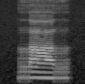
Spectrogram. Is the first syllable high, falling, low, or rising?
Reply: high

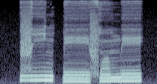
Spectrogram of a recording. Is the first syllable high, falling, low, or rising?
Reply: high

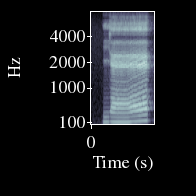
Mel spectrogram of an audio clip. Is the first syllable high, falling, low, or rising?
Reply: rising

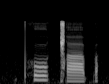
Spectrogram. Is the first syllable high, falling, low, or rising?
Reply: high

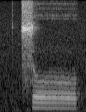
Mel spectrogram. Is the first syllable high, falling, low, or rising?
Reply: high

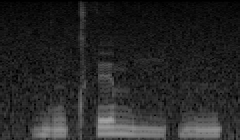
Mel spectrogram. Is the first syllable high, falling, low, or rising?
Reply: low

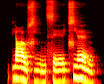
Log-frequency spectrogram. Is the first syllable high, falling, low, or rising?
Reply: falling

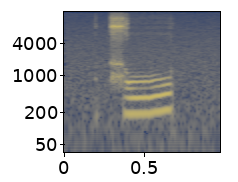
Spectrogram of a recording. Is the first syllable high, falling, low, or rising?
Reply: rising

